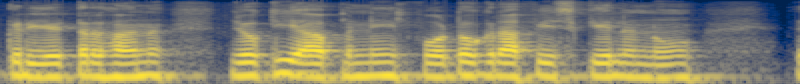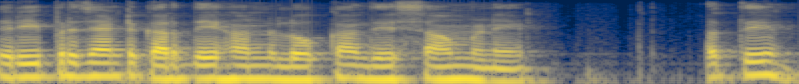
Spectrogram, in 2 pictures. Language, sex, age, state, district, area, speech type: Punjabi, male, 18-30, Punjab, Fazilka, rural, spontaneous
